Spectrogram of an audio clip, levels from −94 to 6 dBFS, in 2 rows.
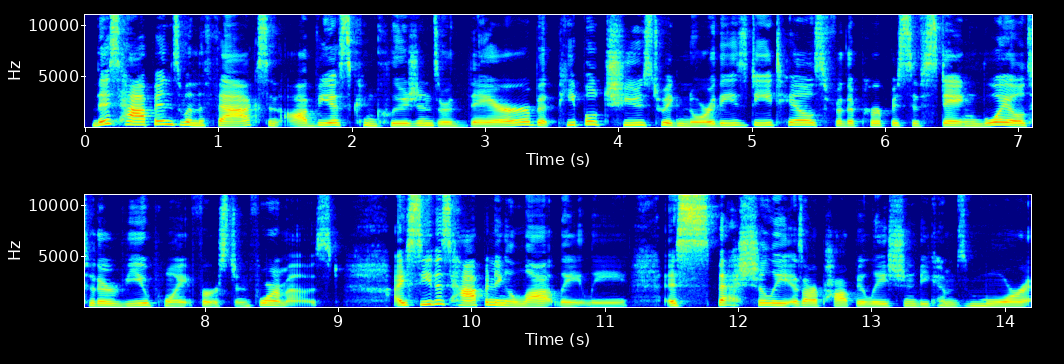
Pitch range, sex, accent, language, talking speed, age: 185-250 Hz, female, American, English, 175 wpm, 20-39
